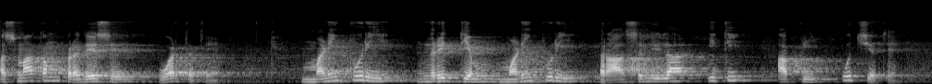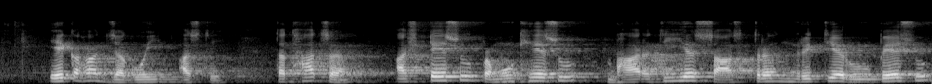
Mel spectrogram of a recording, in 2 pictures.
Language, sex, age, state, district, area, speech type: Sanskrit, male, 18-30, Manipur, Kangpokpi, rural, spontaneous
